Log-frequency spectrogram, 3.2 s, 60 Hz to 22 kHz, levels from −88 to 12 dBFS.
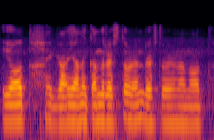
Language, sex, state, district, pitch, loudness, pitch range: Chakma, male, Tripura, Unakoti, 135 Hz, -17 LUFS, 130-140 Hz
